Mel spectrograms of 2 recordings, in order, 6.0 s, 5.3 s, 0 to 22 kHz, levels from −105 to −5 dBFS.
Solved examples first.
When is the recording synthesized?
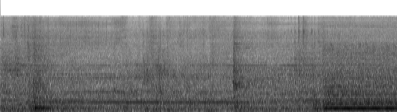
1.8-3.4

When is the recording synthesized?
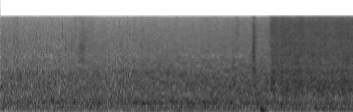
1.0-1.6; 2.0-5.3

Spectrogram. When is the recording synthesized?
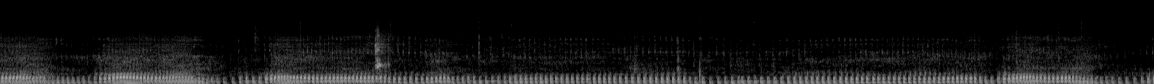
0.0-5.9; 6.9-7.4; 8.7-11.5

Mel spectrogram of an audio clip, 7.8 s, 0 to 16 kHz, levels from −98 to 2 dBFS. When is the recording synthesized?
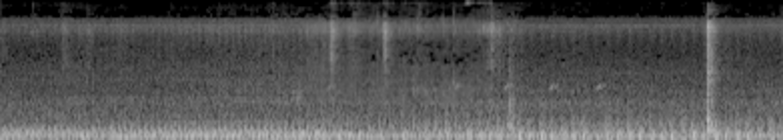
3.0-4.9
